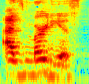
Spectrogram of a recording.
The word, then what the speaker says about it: Asmodeus: Yeah, there was, Anya pronounces it Asmodeus because... – Both are acceptable. – Asmodeus is just going to make me think about Amadeus the entire time. – Asmodeus.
